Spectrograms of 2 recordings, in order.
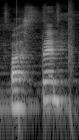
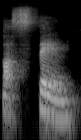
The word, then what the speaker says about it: pastel: And she's talking about putting white into some of these basic colors, gets us into the pastel. Pastel colors, we use the same term, we just pronounce it differently.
